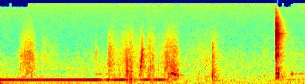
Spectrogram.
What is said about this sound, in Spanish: Porque está vibrando mi teléfono.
